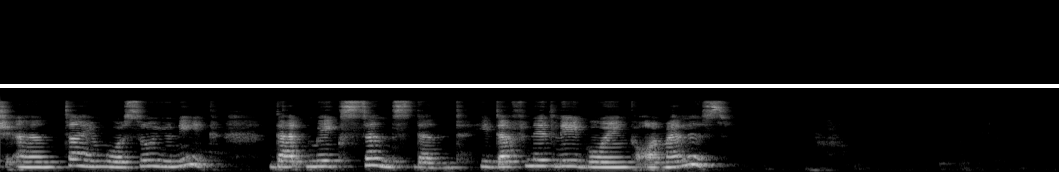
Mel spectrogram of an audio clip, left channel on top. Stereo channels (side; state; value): left; silent; 62 dB below the other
